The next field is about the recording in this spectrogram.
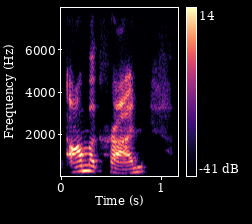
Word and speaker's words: Omicron: Omicron,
